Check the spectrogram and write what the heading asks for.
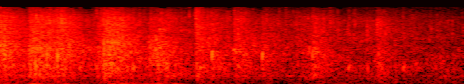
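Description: Congregation applauding in a large hall, the clapping thinning and fading out toward the end.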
